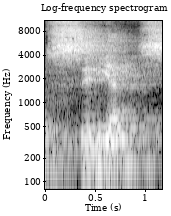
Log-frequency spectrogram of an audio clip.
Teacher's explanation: si yo lo pronuncio sería, esta I la pronuncio como abierta, ¿vale? Y pasaría de ser abierta, de ser cerrada, pasaría a ser abierta. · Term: hiato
